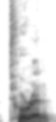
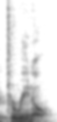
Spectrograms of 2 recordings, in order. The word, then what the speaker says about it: Torino: had it in Italy was it Turin Italy or Torino uh well you know it's it gets completely different because that's how that's how Italians pronounce it compared with people in the English language pronounce it or pongyang and pong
